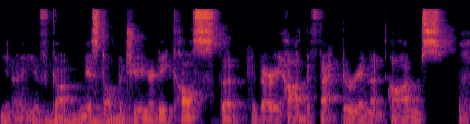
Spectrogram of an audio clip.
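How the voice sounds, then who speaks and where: In an Australian accent, a man with a very deep, low pitch speaks at a moderate pace in a monotone, flat intonation. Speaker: staffing agency professional, military veteran. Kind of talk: interview answer.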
